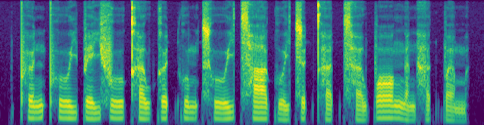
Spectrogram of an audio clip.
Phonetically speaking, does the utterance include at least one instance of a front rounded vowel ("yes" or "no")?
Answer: no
